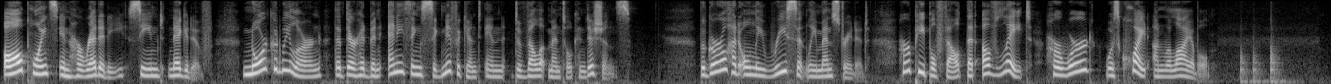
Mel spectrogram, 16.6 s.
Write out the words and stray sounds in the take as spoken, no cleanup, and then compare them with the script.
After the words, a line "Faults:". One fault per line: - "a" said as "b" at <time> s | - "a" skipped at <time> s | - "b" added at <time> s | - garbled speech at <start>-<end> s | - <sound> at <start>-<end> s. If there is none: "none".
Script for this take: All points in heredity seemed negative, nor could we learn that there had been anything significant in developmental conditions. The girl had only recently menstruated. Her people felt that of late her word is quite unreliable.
All points in heredity seemed negative, nor could we learn that there had been anything significant in developmental conditions. The girl had only recently menstruated. Her people felt that of late her word was quite unreliable.
Faults:
- "is" said as "was" at 13.8 s
- thud at 15.5-16.3 s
